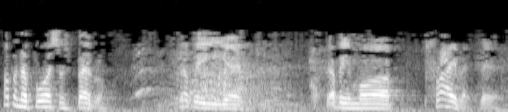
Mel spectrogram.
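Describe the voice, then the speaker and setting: A breezy, slangy mob henchman giving casual orders. His voice is somewhat high and bouncy in pitch. The 1940s radio comedy recording is quite noisy. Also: very animated, measured pace. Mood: matter-of-fact. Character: matter-of-fact gangster henchman, breezy ringleader. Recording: dull, noisy old radio, clicks.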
